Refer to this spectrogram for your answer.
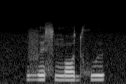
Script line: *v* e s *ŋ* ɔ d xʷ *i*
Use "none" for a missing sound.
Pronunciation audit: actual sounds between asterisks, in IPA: v, ŋ, ɨ

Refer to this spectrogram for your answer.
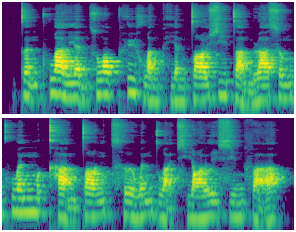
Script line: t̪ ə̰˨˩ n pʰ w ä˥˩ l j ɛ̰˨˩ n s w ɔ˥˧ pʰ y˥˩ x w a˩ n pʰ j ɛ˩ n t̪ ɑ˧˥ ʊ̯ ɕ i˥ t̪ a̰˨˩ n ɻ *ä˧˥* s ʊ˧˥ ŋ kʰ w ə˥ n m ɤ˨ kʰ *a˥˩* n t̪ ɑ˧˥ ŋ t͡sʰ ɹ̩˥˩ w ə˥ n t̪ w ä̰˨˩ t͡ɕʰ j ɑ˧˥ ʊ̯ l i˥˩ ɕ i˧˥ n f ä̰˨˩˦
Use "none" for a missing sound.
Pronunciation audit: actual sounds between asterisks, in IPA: ä˧˥, a̰˨˩

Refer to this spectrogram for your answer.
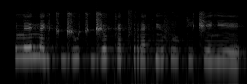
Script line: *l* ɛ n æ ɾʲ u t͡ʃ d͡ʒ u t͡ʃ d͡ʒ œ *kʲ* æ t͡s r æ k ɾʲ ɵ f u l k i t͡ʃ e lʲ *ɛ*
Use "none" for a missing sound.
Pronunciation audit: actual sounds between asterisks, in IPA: l, k, e

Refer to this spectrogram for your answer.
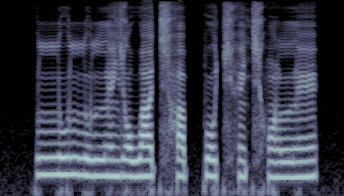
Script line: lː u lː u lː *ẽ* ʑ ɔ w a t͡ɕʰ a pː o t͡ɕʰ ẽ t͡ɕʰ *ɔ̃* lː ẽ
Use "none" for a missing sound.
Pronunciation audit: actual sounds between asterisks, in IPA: ẽ, ɔ̃

